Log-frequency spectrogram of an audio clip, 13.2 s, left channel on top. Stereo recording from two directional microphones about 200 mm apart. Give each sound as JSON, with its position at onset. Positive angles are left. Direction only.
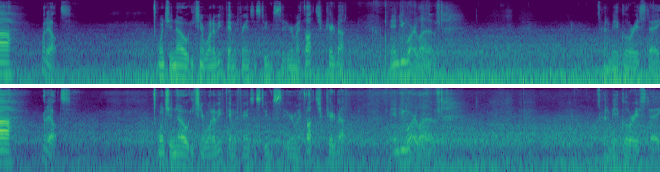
{"t": 0.0, "sound": "speech", "side_deg": 10}
{"t": 3.1, "sound": "speech", "side_deg": 15}
{"t": 8.0, "sound": "speech", "side_deg": 5}
{"t": 11.9, "sound": "speech", "side_deg": 15}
